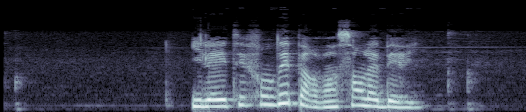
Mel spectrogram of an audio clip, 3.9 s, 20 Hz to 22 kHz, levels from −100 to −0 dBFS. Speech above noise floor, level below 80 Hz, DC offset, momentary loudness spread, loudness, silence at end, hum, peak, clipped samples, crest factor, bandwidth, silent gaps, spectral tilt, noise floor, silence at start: 48 dB; -58 dBFS; under 0.1%; 6 LU; -14 LUFS; 0.8 s; none; -2 dBFS; under 0.1%; 16 dB; 7.6 kHz; none; -5 dB/octave; -61 dBFS; 1.45 s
